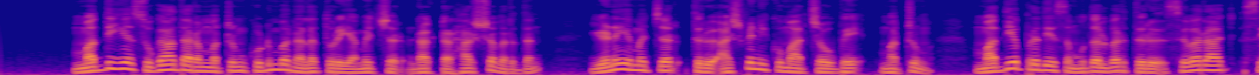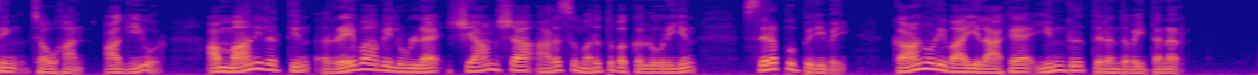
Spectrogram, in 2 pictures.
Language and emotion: Tamil, neutral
